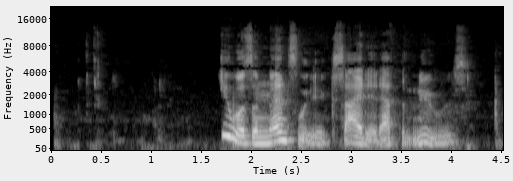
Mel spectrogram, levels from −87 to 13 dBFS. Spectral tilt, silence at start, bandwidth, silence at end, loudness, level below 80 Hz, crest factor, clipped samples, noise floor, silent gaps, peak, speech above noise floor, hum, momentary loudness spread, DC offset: -6 dB/octave; 1.7 s; 13 kHz; 0.35 s; -16 LUFS; -52 dBFS; 18 dB; under 0.1%; -57 dBFS; none; 0 dBFS; 41 dB; none; 15 LU; under 0.1%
